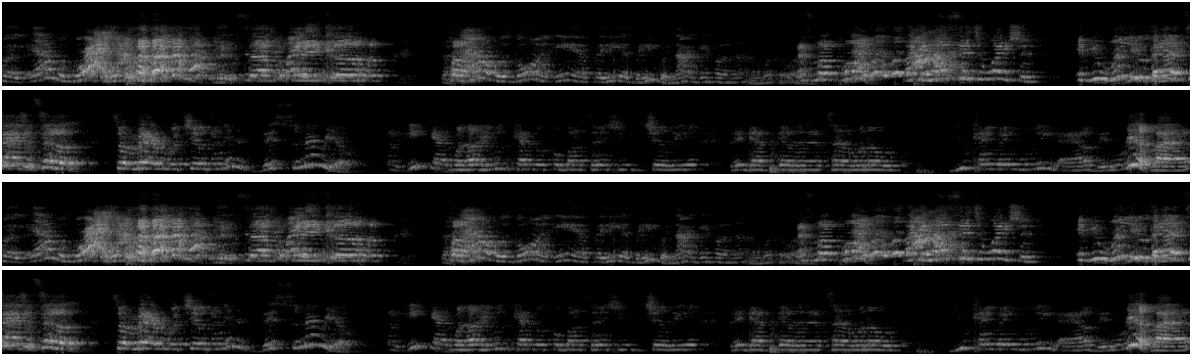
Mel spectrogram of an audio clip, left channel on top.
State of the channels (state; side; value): identical; both; correlation 1.00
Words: Right. Self-income. Al was going in for his, but he would not give her none whatsoever. That's my point. That was Like in that odd. situation, if you He really was pay another attention type to Married with Children, it is this scenario. Like he got with her, he was the captain of the football team, she was the cheerleader. They got together as time went on. You can't make me believe Al didn't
